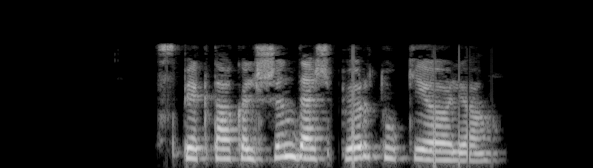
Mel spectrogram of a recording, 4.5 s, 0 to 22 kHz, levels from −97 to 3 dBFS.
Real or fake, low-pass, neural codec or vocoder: real; 7.2 kHz; none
